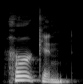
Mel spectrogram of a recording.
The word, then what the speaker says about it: Hurricane: And and by the way, it's uh how they say it down there in Hurricane Utah as they call themselves Hurricane.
